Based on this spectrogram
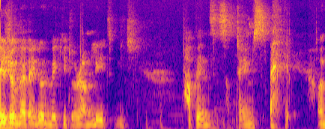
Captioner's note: laughs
